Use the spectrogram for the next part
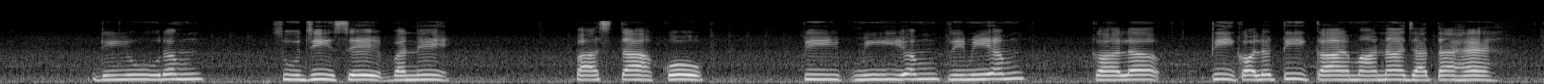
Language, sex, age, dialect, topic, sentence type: Hindi, female, 36-40, Marwari Dhudhari, agriculture, statement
